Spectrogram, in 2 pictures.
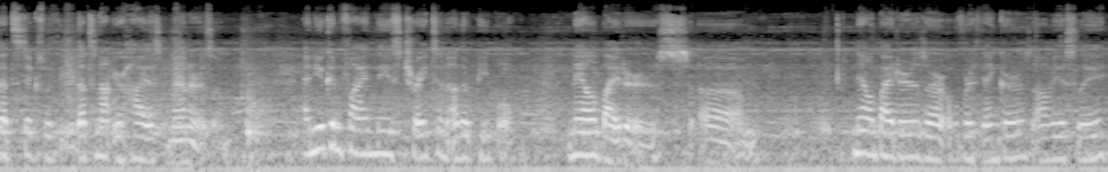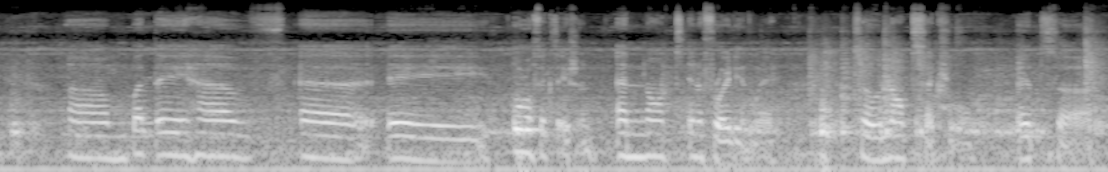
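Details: Vocal tics of Tourette syndrome in a man, who says his Tourette's shows as movement and sound and that the sounds in his voice come from it.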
